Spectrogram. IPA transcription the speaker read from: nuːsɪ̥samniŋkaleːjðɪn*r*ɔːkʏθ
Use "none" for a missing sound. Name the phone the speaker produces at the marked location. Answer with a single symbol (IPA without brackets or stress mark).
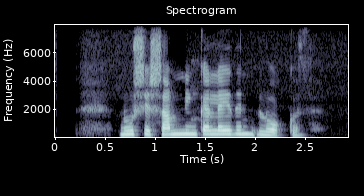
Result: l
